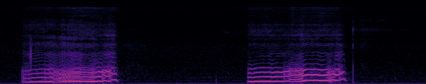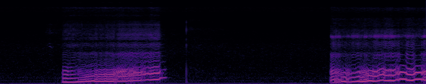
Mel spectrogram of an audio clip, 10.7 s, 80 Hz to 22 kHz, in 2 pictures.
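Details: Small dog, Yorkshire Terrier, snoring loudly: tonal, whistling snores about every three seconds, around 20 a minute, with quiet pauses between.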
